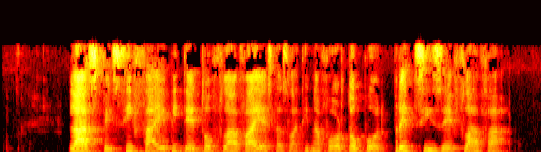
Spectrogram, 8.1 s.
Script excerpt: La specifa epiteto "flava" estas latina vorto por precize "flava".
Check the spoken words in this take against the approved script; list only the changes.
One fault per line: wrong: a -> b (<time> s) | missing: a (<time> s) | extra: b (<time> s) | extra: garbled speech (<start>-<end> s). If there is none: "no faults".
no faults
